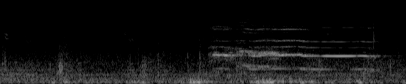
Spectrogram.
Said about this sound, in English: You're a little late, Rooster.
